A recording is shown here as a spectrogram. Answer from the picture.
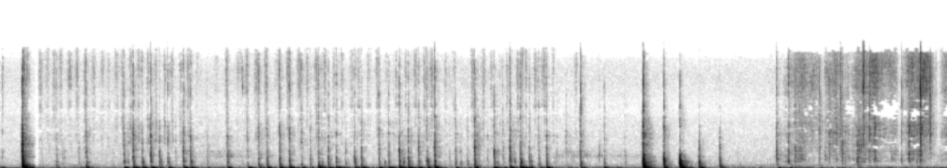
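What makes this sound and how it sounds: Fingertips and nails tap and scratch along the ridged side of a clear, hollow plastic water bottle with a white cap and blue label, held horizontally. Dozens of quick, soft, dull taps land in irregular bursts, each dying away almost instantly with a low, hollow thump. Near the end, a faint bright scratching hiss from the nails running over the ridges comes through.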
